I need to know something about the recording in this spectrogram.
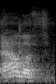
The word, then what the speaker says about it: aleph: becomes an idea so Aleph happens to be the silent letter silent it's pronounced yeah or sometimes as ah but it's really a silent letter your ideas are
